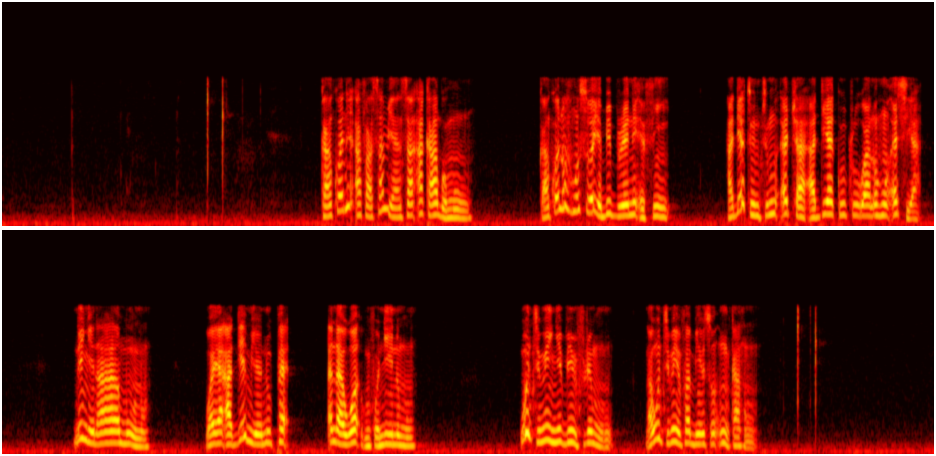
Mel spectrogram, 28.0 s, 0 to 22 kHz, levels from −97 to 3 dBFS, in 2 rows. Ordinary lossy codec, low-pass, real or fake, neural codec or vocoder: none; 5.4 kHz; fake; vocoder, 22.05 kHz, 80 mel bands, WaveNeXt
